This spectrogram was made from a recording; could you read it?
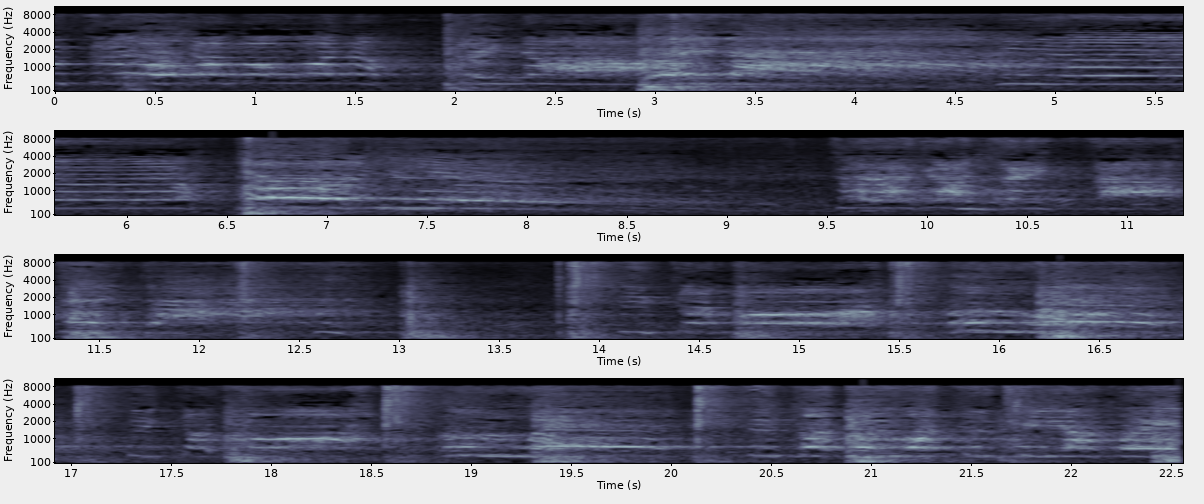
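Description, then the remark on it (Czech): A group of voices shouts and chants in loud rhythmic bursts, punctuated by heavy thuds of stamping feet and sharp percussive slaps, with a sustained sung call in the middle: Maori war dances performed in Prague by tattooed, nearly naked dancers of the New Zealand ensemble Wakari. “Divoce potetovaní a téměř nazí tanečníci předvedli maorské válečné tance.”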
